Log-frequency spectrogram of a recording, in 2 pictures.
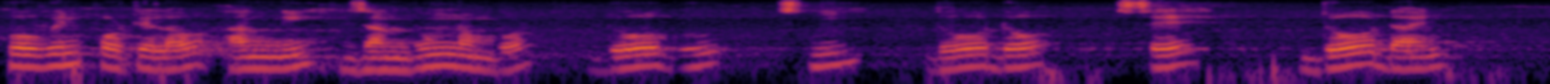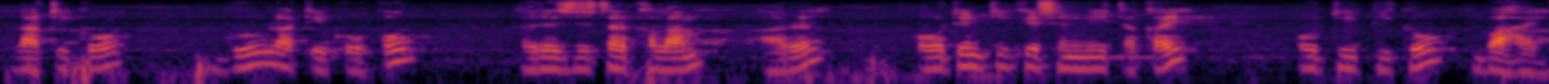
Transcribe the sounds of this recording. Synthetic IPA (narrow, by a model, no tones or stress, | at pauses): kɔbinpʰɔɾtelawaŋnizaŋduŋnɔmbɔɾ | dɔɡu | sni | dɔdɔse | dɔdajn | latikɔɡulatikʰɔkʰɔw | ɾezistaɾkʰalamaɾɯɔɾtʰentikesɔnːitʰakʰaj | ɔtipikʰɔbaɦaj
